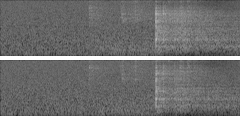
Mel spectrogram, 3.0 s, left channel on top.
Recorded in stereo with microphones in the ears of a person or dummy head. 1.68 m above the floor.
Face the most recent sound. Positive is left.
turn(degrees=10)  # may be behind; listen again after turning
